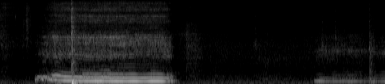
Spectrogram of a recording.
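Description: A loud, low, rattling snore on one breath in, a quiet pause, then the start of a second snore.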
